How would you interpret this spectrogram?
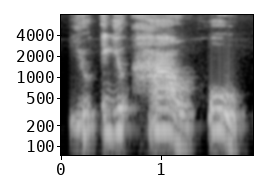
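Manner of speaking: baffled interviewer. Retold or imitated. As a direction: stumble as the lost interviewer.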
